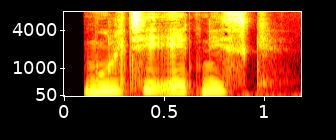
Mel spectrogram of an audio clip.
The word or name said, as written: multietnisk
